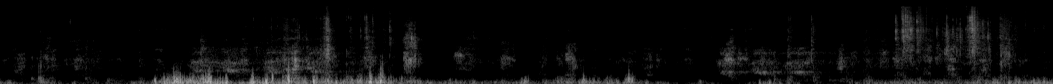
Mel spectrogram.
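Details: A pair of Rhodesian Ridgebacks at play, low rumbling growly vocal bursts dominating the middle section, mixed with breathy panting and scuffling, fading to lighter hisses toward the end.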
